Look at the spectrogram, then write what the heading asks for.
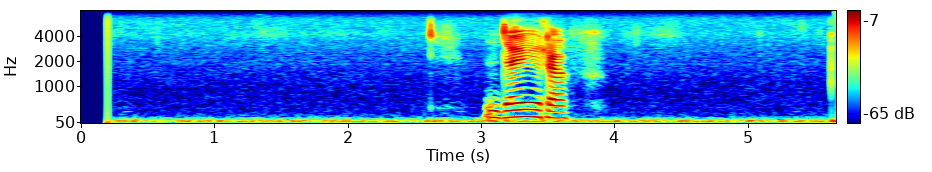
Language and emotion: Russian, neutral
